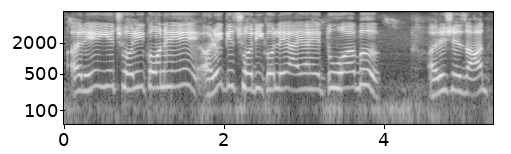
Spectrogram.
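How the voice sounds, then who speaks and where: Brief: woman doing a rustic village mother, blunt but motherly, bright and high in a storybook tale. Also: fairly even intonation, slow pace, heavily acted. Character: rural village mother, middle-aged, blunt.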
